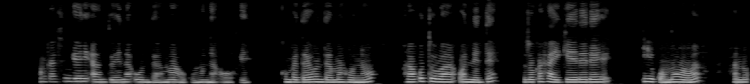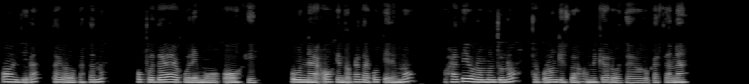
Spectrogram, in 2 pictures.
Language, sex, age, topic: Oshiwambo, male, 25-35, agriculture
